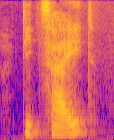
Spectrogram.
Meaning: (noun) 1. time (as a concept) 2. time of day (clipping of Uhrzeit) 3. period, era (time in the past) 4. stint (e.g. in the army) 5. tense; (proper noun) a surname
- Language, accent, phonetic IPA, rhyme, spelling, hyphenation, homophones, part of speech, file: German, Austria, [t͡saɪ̯t], -aɪ̯t, Zeit, Zeit, zeit, noun / proper noun, De-at-Zeit.ogg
